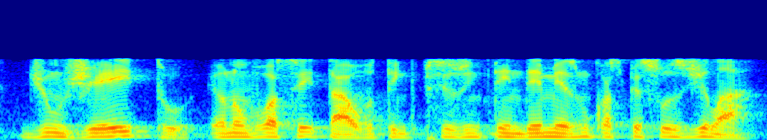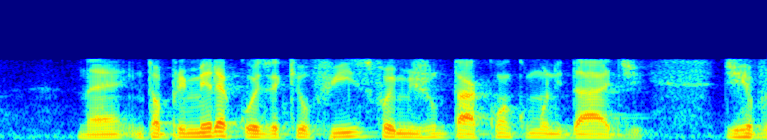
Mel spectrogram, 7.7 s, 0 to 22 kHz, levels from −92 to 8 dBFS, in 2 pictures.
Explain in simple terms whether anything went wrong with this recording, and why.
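Nothing went wrong with this speech recording. It came through a call connection, and the only trace of that is the familiar phone-call sound, with nothing above about 4 kHz, which fits an ordinary telephone-grade codec doing its normal job.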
